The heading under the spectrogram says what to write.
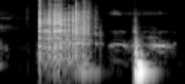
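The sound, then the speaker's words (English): Dice rattle and tumble across a hard surface in a quick burst of clicks, then come to rest with a final knock, a water die being rolled in a game. Fairly loud, with no voices. “Ice is the silver, and ghost is the, well, it's my water dice.”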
